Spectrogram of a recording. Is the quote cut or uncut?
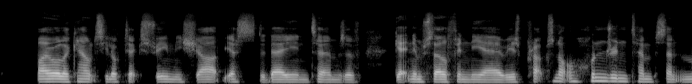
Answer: uncut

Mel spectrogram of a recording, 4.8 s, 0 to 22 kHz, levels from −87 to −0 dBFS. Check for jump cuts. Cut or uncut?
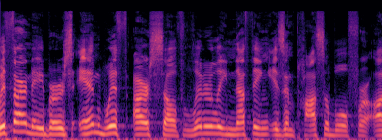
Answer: uncut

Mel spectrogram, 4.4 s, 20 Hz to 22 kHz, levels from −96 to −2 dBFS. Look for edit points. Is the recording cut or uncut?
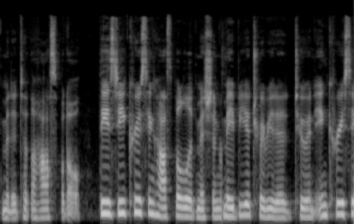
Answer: cut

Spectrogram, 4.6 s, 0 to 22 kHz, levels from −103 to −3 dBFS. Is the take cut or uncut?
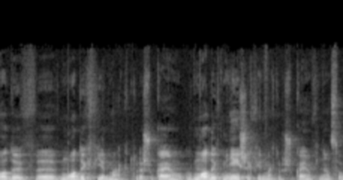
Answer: uncut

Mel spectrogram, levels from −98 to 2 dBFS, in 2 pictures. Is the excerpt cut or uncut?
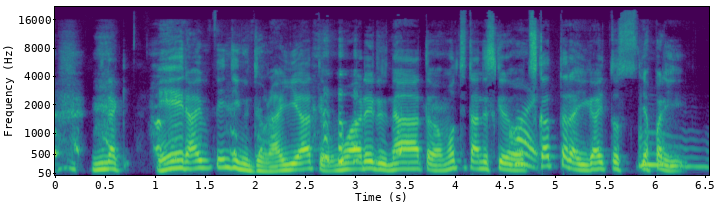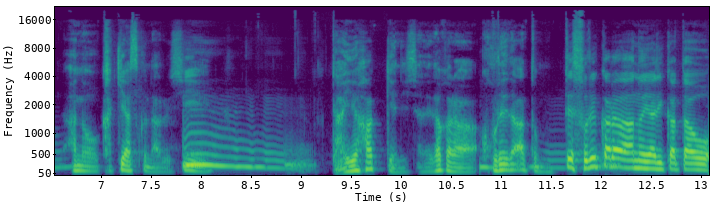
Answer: cut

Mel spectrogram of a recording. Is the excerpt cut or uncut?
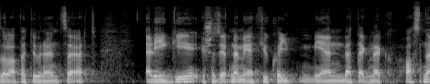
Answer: uncut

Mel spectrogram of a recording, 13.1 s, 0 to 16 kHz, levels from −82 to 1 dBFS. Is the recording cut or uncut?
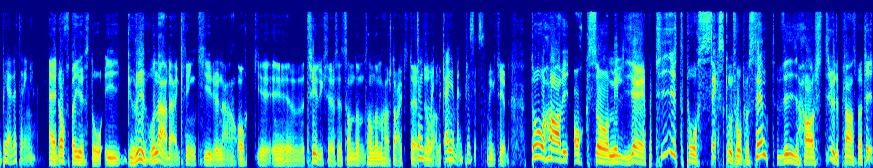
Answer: uncut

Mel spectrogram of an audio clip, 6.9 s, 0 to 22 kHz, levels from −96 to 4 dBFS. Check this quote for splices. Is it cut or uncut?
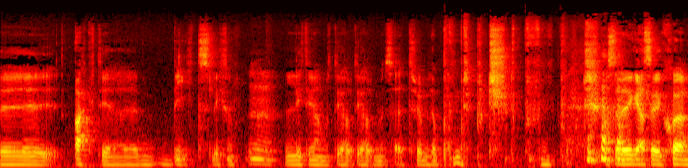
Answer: cut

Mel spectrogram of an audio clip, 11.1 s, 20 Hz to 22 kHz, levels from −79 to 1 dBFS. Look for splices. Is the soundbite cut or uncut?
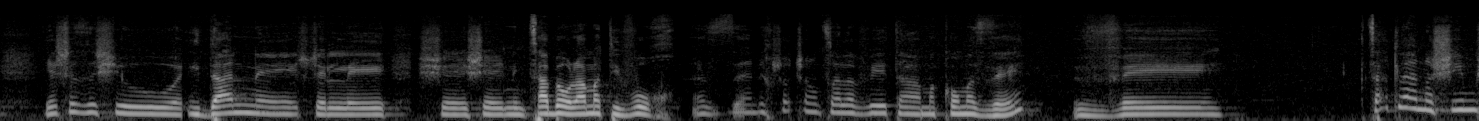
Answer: cut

